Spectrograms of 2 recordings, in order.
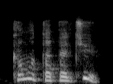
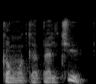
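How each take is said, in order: First: High, loud puppet question; high-pitched character voice; Inès puppet voice. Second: Understated puppet character, no squeak; Matisse puppet voice. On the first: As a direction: pipe up as a little puppet. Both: Acted. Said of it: "Matisse and Inez".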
